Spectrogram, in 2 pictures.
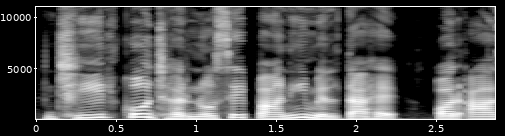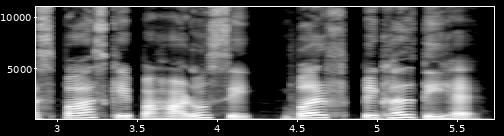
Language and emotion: Hindi, neutral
